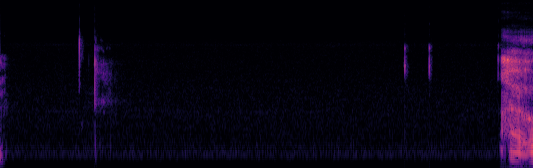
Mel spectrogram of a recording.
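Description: Computer mouse clicking: a pair of clicks just over half a second in, then another quick, higher pair about three seconds in.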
